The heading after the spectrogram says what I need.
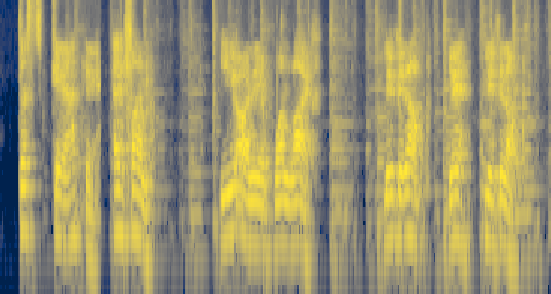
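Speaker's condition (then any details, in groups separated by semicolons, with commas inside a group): Mild cerebral palsy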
